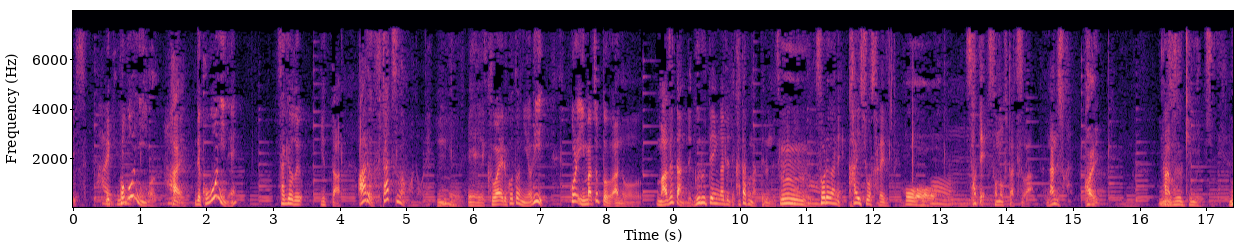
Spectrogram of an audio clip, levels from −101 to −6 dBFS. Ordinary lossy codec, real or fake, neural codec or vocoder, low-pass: MP3, 32 kbps; real; none; 7.2 kHz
